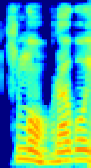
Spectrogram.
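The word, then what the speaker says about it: 紐: 다음 어휘는 한자가 맺을 유자이고 일본어로는 히모라고 읽으며 히모는 끈이란 뜻입니다.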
